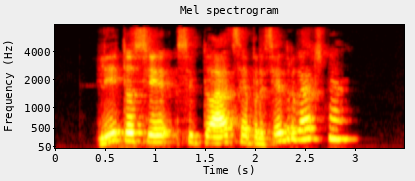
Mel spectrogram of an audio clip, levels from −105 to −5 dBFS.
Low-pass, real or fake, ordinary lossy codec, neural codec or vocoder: 7.2 kHz; real; AAC, 32 kbps; none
